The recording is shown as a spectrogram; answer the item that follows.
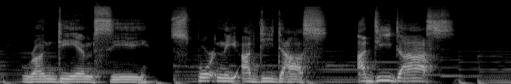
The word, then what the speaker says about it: Adidas: DMC sporting the Adidas Adidas did you know that's the correct pronunciation Adidas General you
